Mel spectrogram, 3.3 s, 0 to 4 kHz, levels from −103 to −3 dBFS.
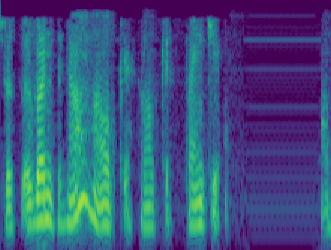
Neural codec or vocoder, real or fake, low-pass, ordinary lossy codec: vocoder, 22.05 kHz, 80 mel bands, HiFi-GAN; fake; 3.6 kHz; MP3, 24 kbps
